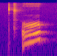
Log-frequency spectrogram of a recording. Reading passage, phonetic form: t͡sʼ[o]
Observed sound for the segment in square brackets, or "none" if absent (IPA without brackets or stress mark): ɵ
